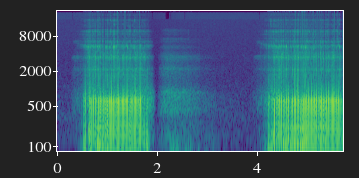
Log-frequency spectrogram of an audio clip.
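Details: Strong, heavy snoring: loud, harsh rattling snores on two breaths in, with a quieter breath out between.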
